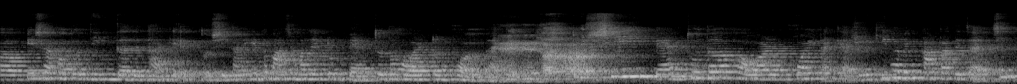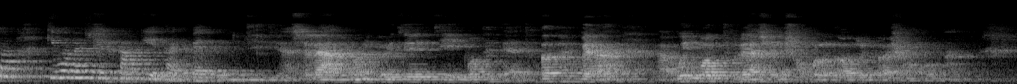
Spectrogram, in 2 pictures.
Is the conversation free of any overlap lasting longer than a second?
Yes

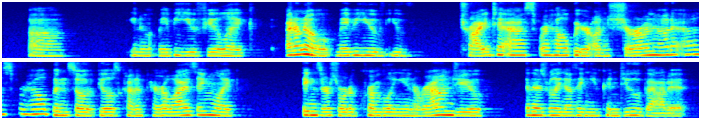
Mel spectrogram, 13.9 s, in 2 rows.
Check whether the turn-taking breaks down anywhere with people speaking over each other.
No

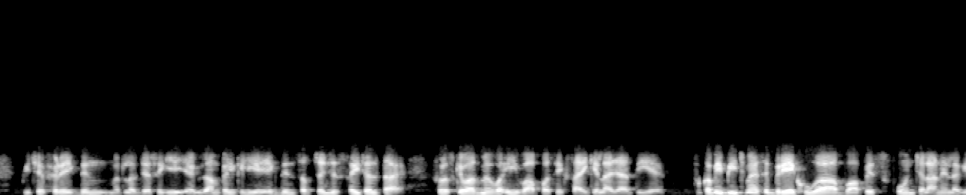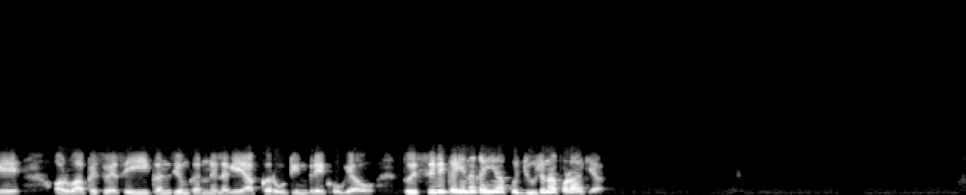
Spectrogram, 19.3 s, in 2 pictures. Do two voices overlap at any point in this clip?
No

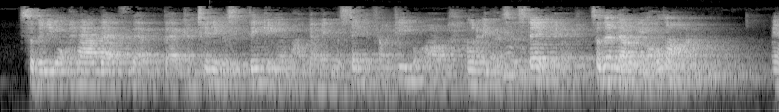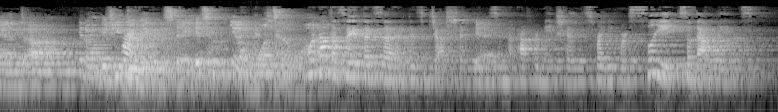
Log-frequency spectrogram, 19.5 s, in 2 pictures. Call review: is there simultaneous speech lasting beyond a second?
Yes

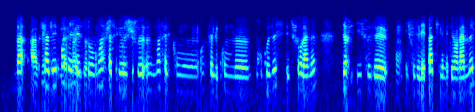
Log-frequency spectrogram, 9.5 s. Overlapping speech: Yes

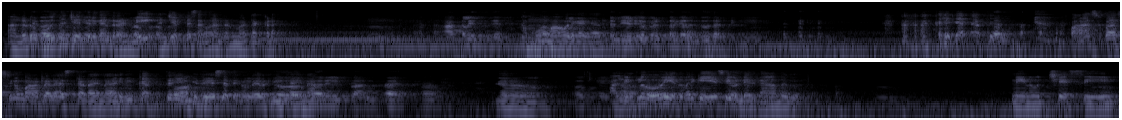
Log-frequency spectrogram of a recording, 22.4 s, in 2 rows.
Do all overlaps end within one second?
No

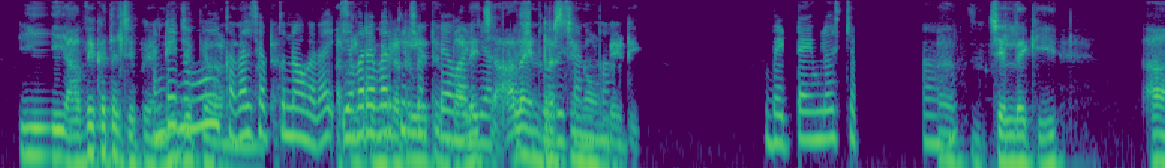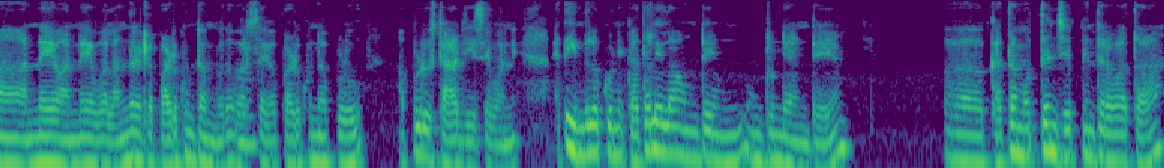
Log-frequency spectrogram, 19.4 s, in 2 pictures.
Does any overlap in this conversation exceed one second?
Yes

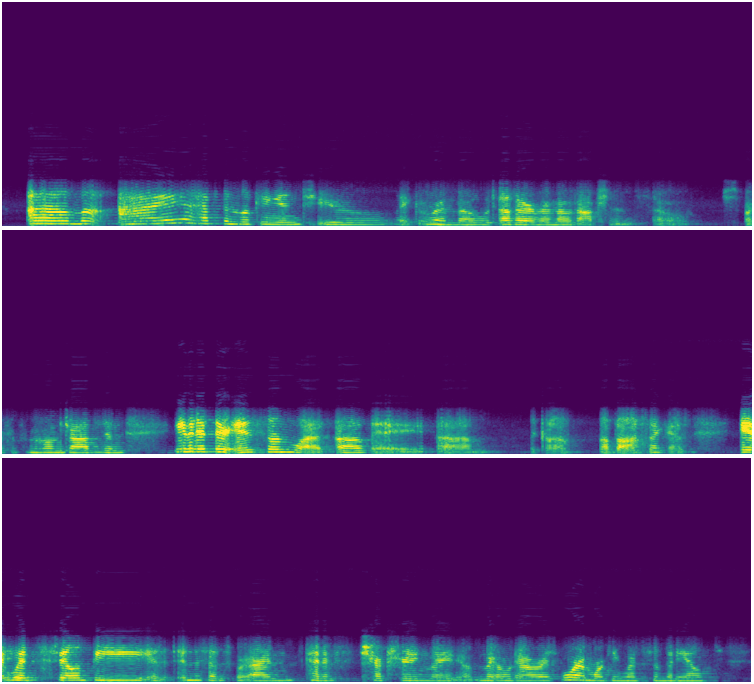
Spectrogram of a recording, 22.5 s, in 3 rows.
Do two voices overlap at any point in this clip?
No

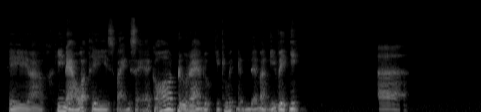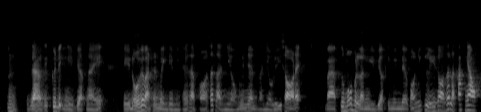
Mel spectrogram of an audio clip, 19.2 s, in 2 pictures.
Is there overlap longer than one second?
No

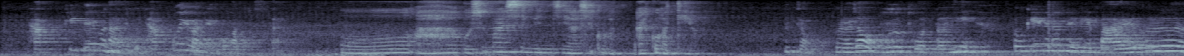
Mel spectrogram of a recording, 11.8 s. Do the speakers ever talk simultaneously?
No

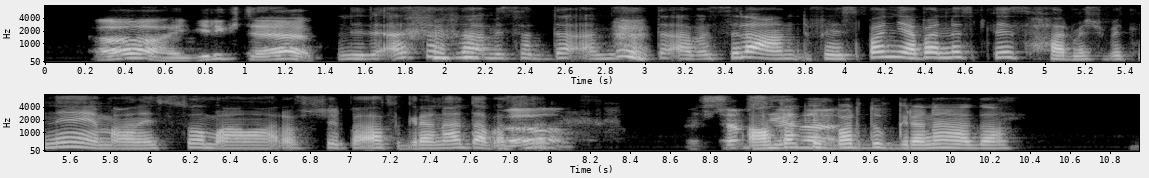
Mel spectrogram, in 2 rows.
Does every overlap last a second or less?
Yes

